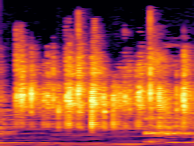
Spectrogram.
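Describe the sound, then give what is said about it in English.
Dice rattle and clatter briefly, a dry, continuous rolling sound over a steady background of sustained musical tones, with no one speaking; the dice are rolled to keep composure in a game. “You do, and roll to keep your composure to see how well you do.”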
